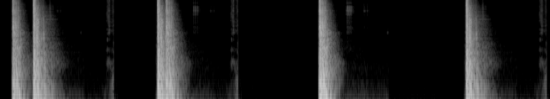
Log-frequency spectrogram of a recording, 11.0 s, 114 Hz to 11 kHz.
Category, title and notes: Sound effects > Other mechanisms, engines, machines
custom optimus prime mechanical impact sound 07042025
sounds that I used to make this custom michaelbay inspired optimus transformation impact sounds.
designed, automatan, cyborg, droid, mechanism, mech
